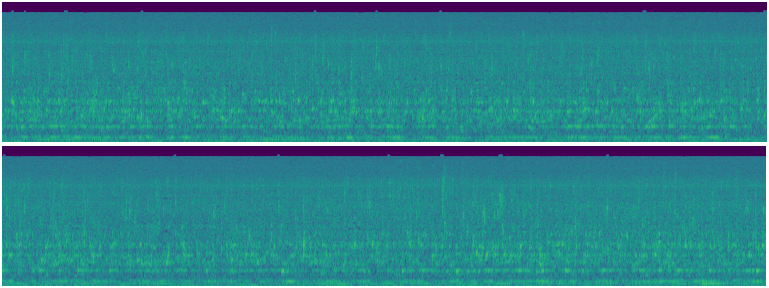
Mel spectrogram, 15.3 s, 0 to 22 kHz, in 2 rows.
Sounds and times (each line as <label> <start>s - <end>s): rain 0.0s - 15.2s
